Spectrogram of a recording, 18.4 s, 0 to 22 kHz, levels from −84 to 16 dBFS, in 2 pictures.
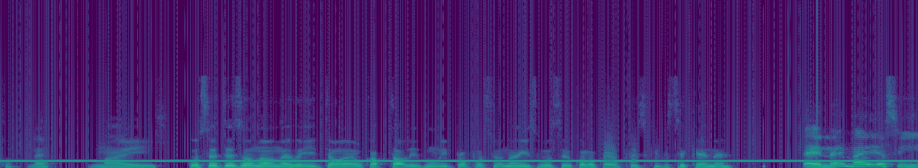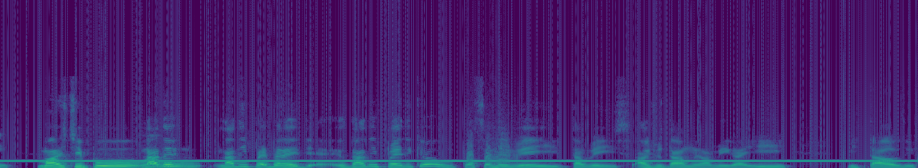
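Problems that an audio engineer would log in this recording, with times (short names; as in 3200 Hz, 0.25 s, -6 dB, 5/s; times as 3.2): crackle 120/s -32 dBFS
tone 990 Hz -32 dBFS
6–6.68 clipped -25.5 dBFS
8.17 pop -10 dBFS
13.84–14.37 clipped -25.5 dBFS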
